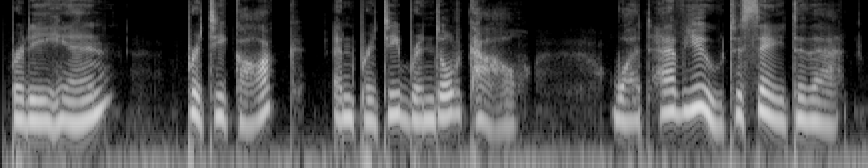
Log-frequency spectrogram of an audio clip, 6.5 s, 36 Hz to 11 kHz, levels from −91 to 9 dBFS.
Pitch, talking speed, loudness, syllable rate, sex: 200 Hz, 140 wpm, -18 LUFS, 3.9 syllables/s, female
